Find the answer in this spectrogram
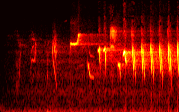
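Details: Sikatan londo flycatcher singing for cage-bird training: quiet scattered notes build into loud whistled slurs and a steady series of strong repeated chirps.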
